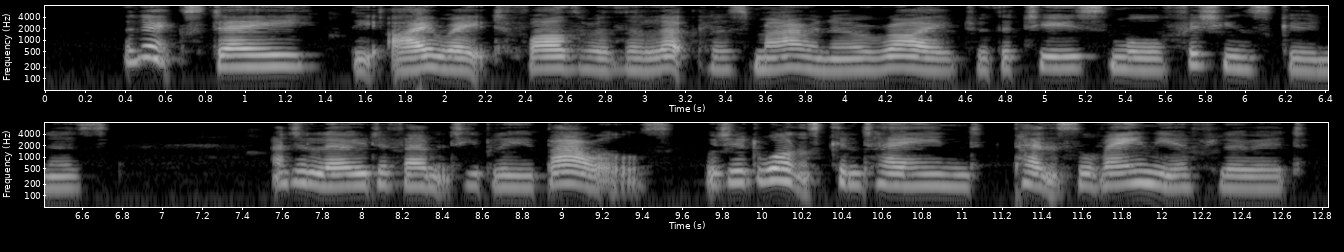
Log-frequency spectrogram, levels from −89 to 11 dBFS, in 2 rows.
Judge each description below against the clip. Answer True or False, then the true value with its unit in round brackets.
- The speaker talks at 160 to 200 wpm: False (135 wpm)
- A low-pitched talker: False (180 Hz)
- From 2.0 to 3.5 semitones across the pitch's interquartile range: True (2.6 semitones)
